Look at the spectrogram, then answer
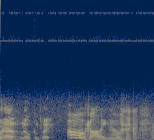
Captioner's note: laughs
